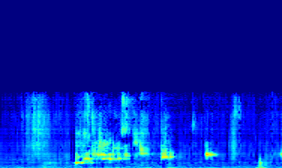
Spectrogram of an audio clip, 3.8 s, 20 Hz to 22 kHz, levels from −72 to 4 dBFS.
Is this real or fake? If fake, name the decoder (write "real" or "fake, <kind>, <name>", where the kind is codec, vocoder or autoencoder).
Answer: fake, vocoder, BigVGAN v2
